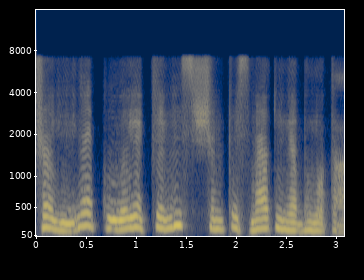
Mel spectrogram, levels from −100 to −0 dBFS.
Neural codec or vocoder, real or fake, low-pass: codec, 16 kHz, 0.5 kbps, FreqCodec, smaller model; fake; 7.2 kHz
